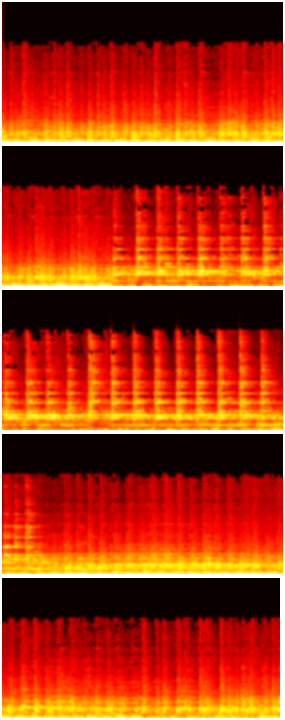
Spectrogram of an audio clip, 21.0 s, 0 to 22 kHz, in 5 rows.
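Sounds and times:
fast even percussion: 0:00.0 - 0:21.0
long held high synth note: 0:11.6 - 0:17.8.

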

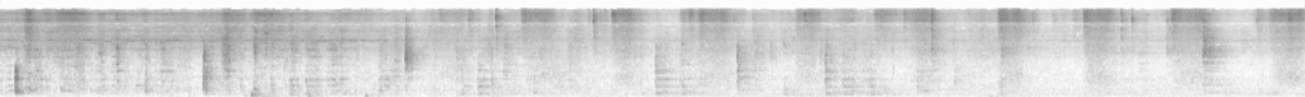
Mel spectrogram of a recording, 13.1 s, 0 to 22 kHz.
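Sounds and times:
light knocks and scrapes: 0:00.0 - 0:10.3.

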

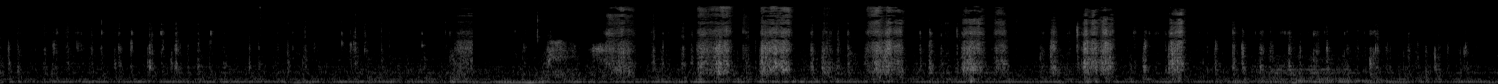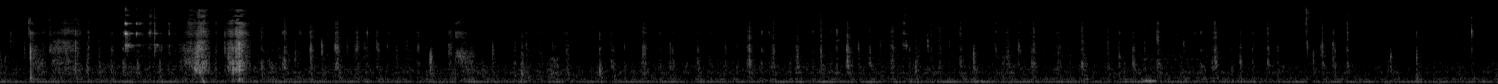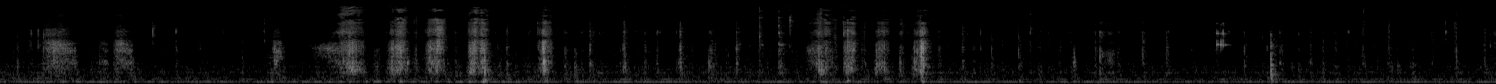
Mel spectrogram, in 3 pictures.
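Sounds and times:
faint low hum: 0:00.0 - 0:44.9
quiet chewing: 0:00.0 - 0:44.9
noodles slurped: 0:05.4 - 0:11.9.

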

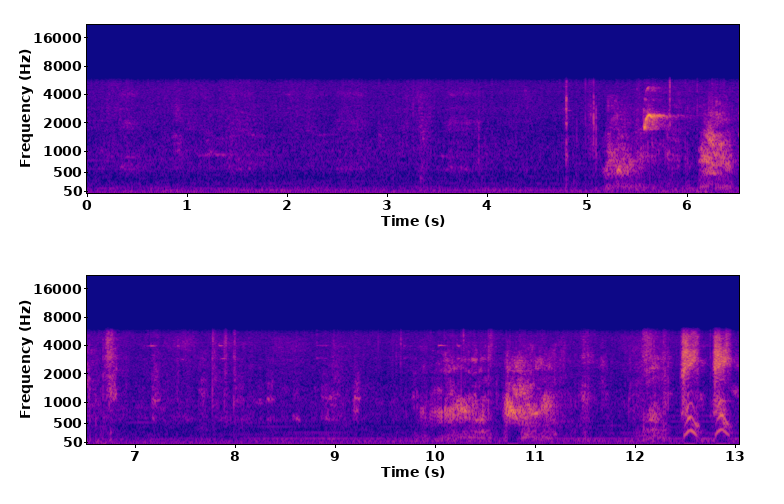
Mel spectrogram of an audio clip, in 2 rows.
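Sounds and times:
dogs whining: 0:05.2 - 0:06.4, 0:07.0 - 0:11.0
dogs barking: 0:05.2 - 0:06.5.

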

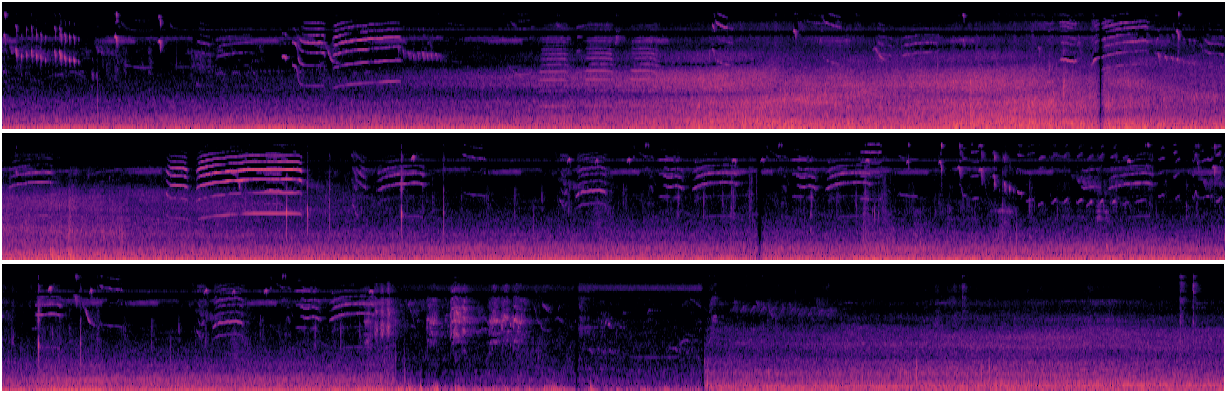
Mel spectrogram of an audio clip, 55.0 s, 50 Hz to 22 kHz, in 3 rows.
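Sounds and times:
high-pitched chirping calls: 0:00.0 - 0:11.2, 0:15.5 - 0:19.1, 0:20.7 - 0:44.7.

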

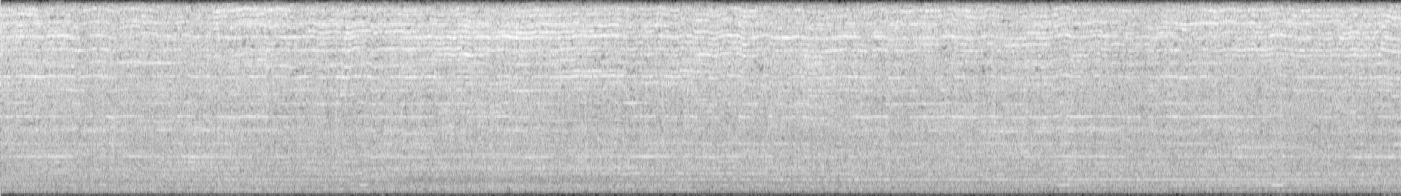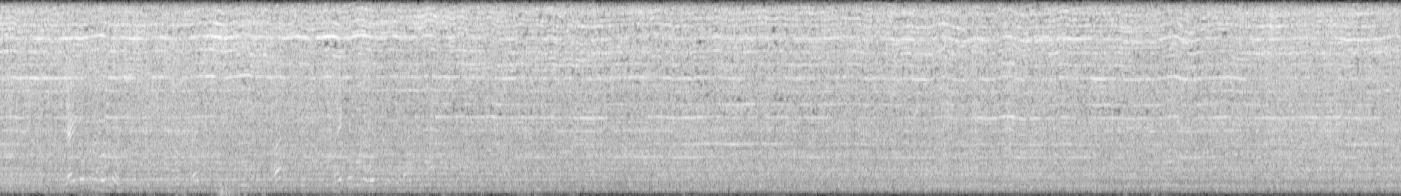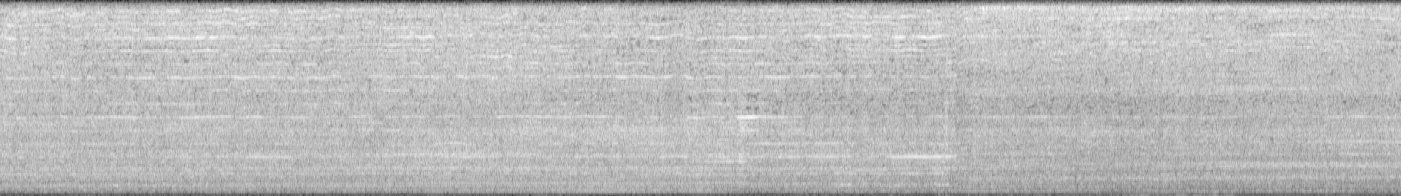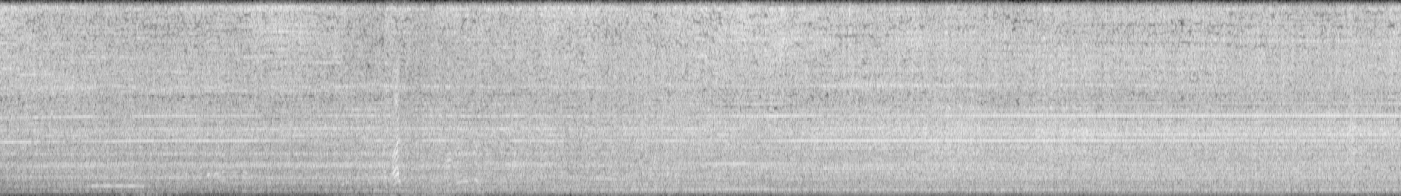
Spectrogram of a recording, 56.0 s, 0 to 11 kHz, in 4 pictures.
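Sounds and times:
band saw cutting log: 0:00.0 - 0:56.0.

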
